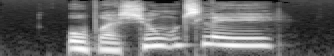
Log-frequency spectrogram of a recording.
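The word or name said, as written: operationslæge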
